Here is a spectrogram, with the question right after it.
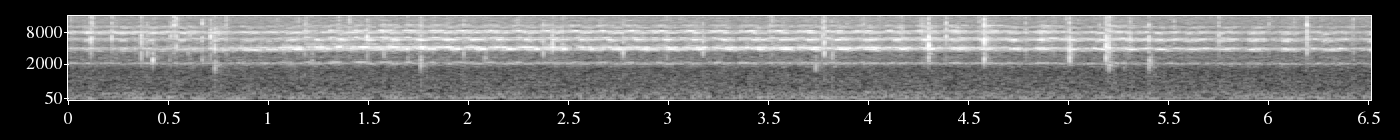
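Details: Higurashi cicada singing on a summer evening after a passing shower: a steady, shrill, high ringing tone holds throughout, broken by frequent sharp clicking accents, over a soft, even background hiss.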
